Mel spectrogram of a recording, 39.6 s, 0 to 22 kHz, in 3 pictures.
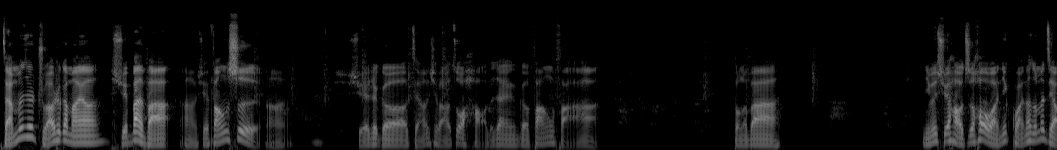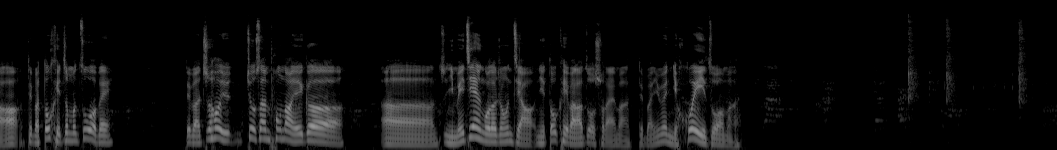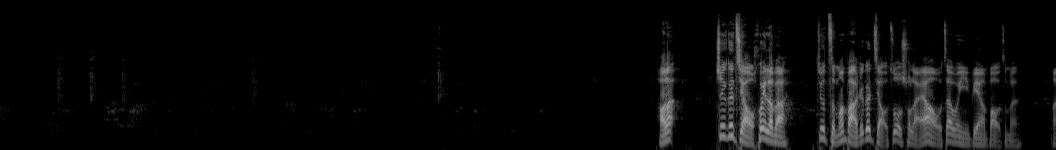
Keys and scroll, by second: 0.9 ctrl+z, 2.9 alt+s, 3.1-5.2 typing, 8.7 space, 9.2 space, 10.0 space, 11.2 ctrl+z, 16.7 alt+s, 17.4 5, 18.5 ctrl+z, 23.0 alt+s, 23.3 alt+s, 24.4-25.8 typing, 27.0 space, 27.4 space, 27.8 space, 29.5 space, 31.6 alt+s, 31.8 space, 34.7 alt+s, 36.5 space, 37.5 space.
